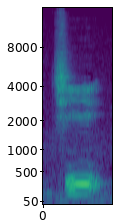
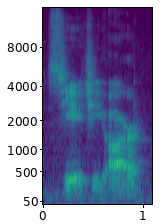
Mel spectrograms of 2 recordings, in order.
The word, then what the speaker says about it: 吃: So again, it's qi. 吃 One final note about this word, and that's it. I've seen a lot of people suggest that you pronounce it CHER. I think honestly this is a bad idea. The reason for that is because not only is the R sound in Chinese one of the hardest sounds for native English speakers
